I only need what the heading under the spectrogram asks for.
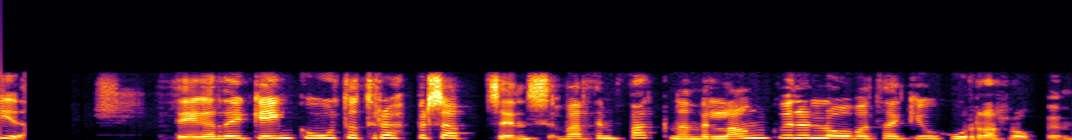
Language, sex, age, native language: Icelandic, female, 18-19, Icelandic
